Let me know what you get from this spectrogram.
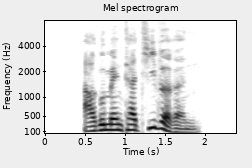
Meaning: inflection of argumentativ: 1. strong genitive masculine/neuter singular comparative degree 2. weak/mixed genitive/dative all-gender singular comparative degree
- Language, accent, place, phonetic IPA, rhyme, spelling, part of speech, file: German, Germany, Berlin, [aʁɡumɛntaˈtiːvəʁən], -iːvəʁən, argumentativeren, adjective, De-argumentativeren.ogg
